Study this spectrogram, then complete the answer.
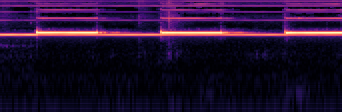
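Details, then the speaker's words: Freshly wired replacement mains-powered smoke alarm, battery tab not yet pulled, sounding on power-up with loud high-pitched beeps, three per cycle about a second apart, confirming correct wiring; the interconnected alarm upstairs also went off, and probably the one in the basement. "Then that tells me that I hooked it up right. But the other one went off upstairs, I could hear, and I think the one in the basement went off."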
